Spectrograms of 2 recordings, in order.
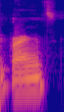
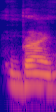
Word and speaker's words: Brandt: I think the pronunciation is Brandt. Brandt. The D is silent.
